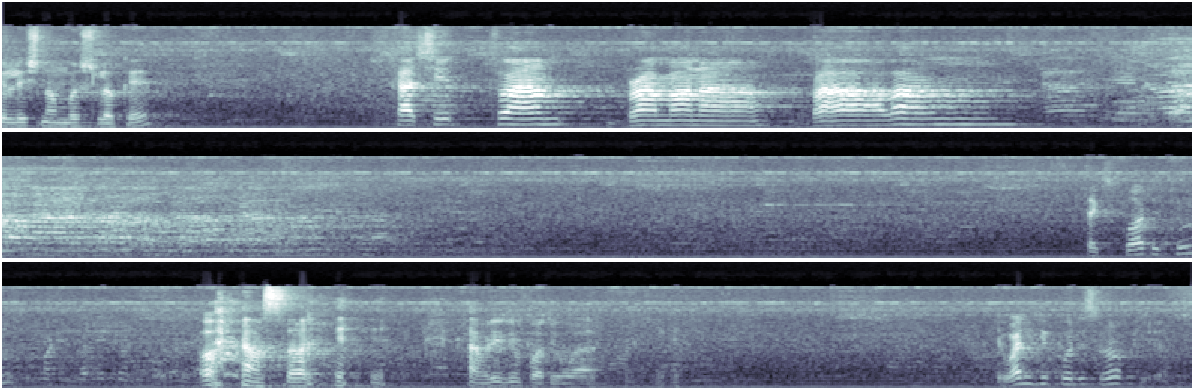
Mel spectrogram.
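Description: An elderly man chants and speaks through a microphone.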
